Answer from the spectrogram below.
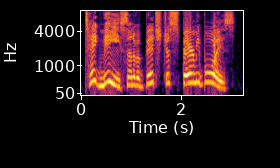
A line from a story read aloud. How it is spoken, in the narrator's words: shouted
